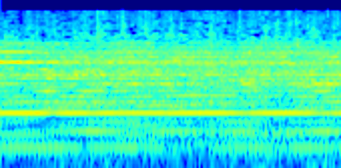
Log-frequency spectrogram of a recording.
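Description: Live band playing an instrumental passage without vocals: guitar over steady, held notes.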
